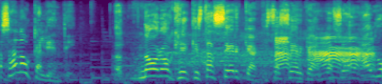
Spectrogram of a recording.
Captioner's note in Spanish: risas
